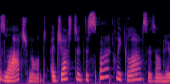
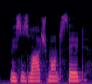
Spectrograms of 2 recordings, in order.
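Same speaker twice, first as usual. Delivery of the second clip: ordinary delivery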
